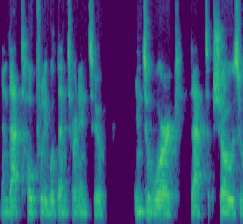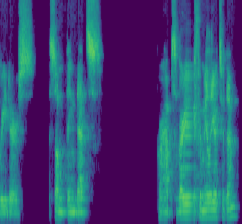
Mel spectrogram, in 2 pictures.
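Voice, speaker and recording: A poet from German-speaking Switzerland with a Swiss German accent speaks in English, hesitant and full of ums and restarts, at a public reading event. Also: male voice, low voice, darkish tone, reverberant.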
